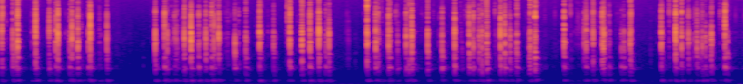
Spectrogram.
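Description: Fingertips of both hands type fast on a full-size beige split ergonomic keyboard with plastic keycaps. The result is a rapid stream of bright, dry clicks with almost no ring, broken by brief pauses.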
